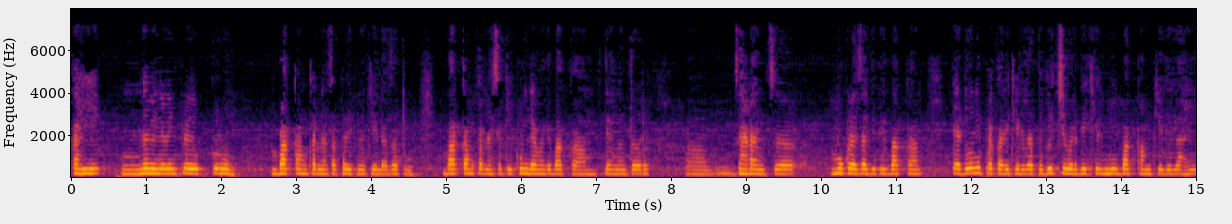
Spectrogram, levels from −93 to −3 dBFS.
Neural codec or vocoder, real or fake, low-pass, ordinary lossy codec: codec, 44.1 kHz, 2.6 kbps, SNAC; fake; 7.2 kHz; MP3, 32 kbps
